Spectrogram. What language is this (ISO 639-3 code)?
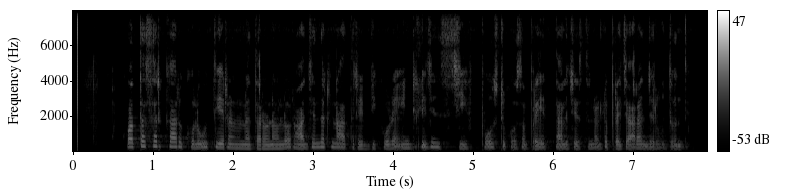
tel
